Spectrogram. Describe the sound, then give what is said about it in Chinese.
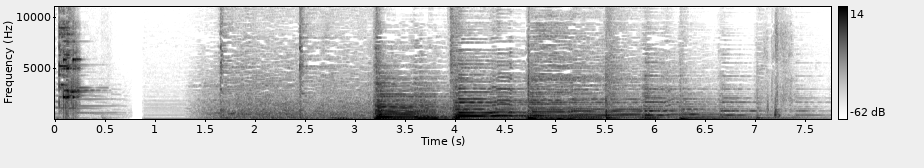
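Glasses clink together in a toast with a bright, ringing chime at the start. A short musical jingle follows, punctuated by sharp struck accents, with no talking. “聊精酿，聊好酒，跟生活干杯！”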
